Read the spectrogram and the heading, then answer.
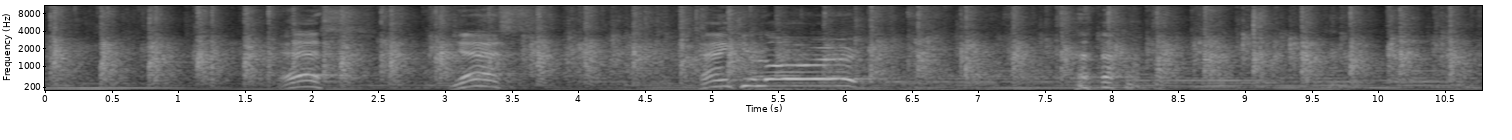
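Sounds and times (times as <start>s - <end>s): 
congregation clapping hands in a rhythmic beat: 0.0s - 10.7s
speech: 1.8s - 2.4s, 3.0s - 3.6s, 4.9s - 6.3s, 7.7s - 8.4s
laughter: 7.5s - 8.6s.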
